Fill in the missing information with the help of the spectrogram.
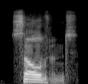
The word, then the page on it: solvent: British English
